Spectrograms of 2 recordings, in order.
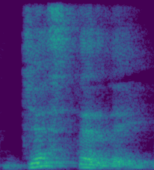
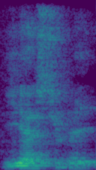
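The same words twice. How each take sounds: First: The word begins with a buzzing j-like sound. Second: The word begins with a soft ee-like glide. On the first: The speaker calls it wrong. "no es yesterday, no" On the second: The speaker calls it right.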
